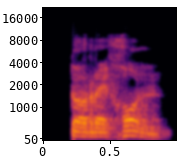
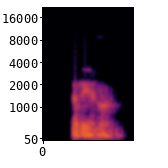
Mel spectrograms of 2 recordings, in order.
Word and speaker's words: Torrejón: Torrejón. – Torrejón.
